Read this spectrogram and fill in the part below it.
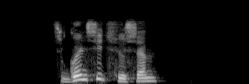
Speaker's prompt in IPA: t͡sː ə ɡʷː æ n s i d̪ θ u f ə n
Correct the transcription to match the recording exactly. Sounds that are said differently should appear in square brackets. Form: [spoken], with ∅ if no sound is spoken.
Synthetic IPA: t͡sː ə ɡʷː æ n s i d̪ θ u [s] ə [m]

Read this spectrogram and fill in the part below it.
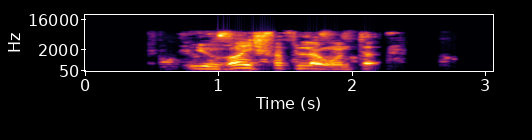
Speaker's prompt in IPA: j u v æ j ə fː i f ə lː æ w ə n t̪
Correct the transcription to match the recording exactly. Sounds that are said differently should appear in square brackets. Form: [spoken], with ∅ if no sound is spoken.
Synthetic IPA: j u v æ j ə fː [æ] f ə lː æ w ə n t̪

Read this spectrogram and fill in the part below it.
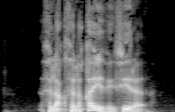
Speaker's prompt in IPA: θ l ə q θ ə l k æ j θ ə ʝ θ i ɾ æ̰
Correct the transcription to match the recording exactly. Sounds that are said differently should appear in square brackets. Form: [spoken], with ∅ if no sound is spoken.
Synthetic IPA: θ l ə q θ ə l [q] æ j [ð] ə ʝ θ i ɾ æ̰

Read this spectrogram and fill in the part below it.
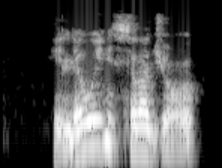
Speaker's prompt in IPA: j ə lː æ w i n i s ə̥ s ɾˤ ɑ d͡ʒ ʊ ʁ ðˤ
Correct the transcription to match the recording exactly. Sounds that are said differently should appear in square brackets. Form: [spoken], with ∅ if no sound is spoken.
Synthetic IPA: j ə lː æ w i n i [θ] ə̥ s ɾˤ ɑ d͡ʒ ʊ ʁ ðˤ

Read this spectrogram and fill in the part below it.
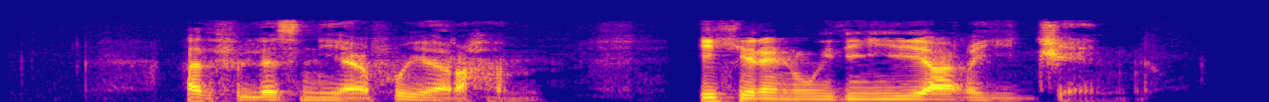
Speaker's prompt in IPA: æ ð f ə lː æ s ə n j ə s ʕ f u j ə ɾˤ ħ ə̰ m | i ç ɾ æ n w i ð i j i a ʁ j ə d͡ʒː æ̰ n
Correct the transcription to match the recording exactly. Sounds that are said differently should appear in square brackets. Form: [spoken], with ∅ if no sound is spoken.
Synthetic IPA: æ ð f ə lː æ s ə n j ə [∅] ʕ f u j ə ɾˤ ħ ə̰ m | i ç ɾ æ n w i ð i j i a ʁ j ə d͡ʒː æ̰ n

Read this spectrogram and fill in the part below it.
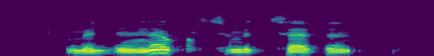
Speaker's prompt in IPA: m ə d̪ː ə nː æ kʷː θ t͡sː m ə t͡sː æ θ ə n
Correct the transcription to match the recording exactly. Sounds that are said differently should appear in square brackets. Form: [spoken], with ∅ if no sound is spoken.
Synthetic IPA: m ə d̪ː ə [n] æ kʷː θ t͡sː m ə t͡sː æ θ ə n

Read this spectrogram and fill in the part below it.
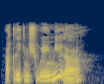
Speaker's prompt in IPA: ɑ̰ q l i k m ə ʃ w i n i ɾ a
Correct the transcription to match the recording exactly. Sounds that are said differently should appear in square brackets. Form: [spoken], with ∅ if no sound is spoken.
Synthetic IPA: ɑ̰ q l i k m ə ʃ w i [m] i ɾ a

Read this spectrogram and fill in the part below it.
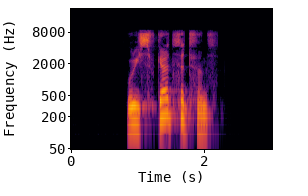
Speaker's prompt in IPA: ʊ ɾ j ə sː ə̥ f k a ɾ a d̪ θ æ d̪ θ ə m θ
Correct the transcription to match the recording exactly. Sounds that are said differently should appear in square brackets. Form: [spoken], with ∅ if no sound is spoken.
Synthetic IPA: ʊ ɾ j ə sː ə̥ f k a ɾ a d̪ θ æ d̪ [f] ə m θ

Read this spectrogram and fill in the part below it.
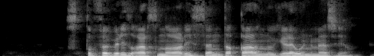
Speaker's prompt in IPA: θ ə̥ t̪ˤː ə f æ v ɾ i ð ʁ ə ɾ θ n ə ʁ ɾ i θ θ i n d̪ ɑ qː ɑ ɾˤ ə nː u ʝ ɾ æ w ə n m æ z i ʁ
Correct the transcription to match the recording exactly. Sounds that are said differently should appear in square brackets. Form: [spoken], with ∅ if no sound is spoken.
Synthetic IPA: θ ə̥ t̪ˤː ə f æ v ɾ i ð ʁ ə ɾ θ n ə ʁ ɾ i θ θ [æ] n d̪ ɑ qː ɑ ɾˤ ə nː u ʝ ɾ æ w ə n m æ z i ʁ

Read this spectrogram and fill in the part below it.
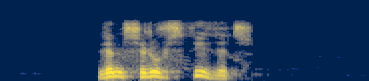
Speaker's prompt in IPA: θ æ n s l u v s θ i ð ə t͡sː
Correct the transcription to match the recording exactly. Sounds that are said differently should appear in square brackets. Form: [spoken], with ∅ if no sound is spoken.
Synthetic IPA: [ð] æ [m] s [ɾ] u v s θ i ð ə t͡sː

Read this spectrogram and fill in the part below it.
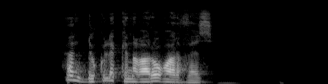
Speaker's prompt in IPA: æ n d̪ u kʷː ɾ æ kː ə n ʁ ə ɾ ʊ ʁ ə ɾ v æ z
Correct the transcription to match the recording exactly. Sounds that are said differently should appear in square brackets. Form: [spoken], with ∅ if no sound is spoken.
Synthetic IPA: æ n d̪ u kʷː [l] æ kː ə n ʁ ə ɾ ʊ ʁ ə ɾ v æ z

